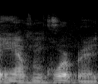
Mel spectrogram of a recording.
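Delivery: ordinary delivery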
